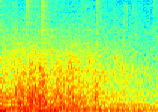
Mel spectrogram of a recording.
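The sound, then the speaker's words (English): A deep, rolling thunder rumble fills the space, heavy and sustained with low booming energy and a hiss of rain or wind beneath it, no voices present. “Storm goes on out of control. Deep in her heart, the thunder.”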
